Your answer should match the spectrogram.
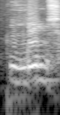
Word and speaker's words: LIMS: Nou ja, als het over LIMS gaat, want zo spreken we dat dan vaak uit, maar dat is inderdaad een afkorting voor dit systeem.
